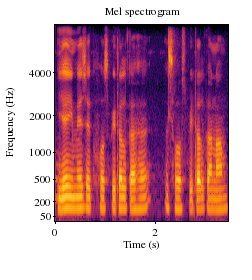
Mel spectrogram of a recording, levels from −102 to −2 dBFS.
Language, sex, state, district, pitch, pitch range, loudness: Hindi, male, Delhi, New Delhi, 125 Hz, 120-130 Hz, -19 LUFS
